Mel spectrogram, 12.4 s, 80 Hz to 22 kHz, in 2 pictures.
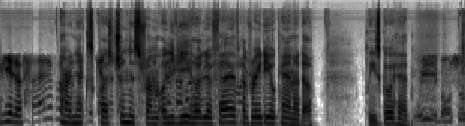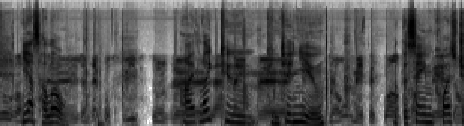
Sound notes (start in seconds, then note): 1.1 speaking French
